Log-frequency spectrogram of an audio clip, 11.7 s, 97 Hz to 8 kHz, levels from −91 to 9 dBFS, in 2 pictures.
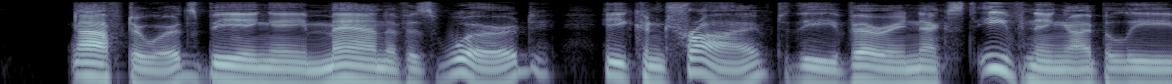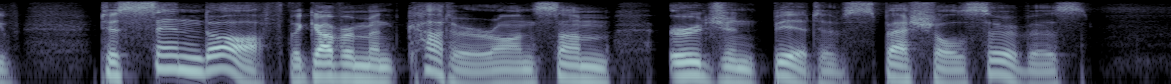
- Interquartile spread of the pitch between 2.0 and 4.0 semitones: No, wide, 5.5 semitones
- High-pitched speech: No, low, 120 Hz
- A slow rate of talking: No, average, 145 wpm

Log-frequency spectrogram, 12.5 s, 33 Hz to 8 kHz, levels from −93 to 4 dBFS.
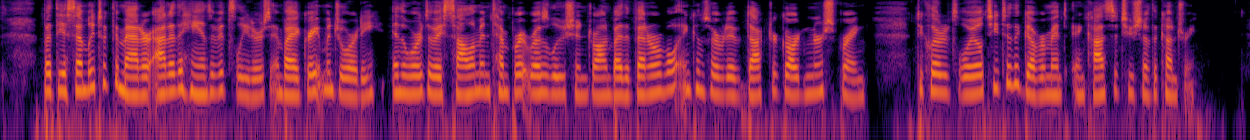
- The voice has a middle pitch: No, high, 205 Hz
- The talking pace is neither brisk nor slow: No, fast, 225 wpm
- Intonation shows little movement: Yes, narrow, 2.1 semitones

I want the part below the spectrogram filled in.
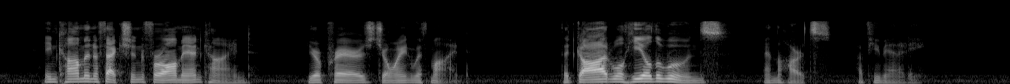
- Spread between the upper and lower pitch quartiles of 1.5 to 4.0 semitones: No, average, 4.8 semitones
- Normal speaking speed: No, slow, 130 wpm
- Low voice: Yes, low, 100 Hz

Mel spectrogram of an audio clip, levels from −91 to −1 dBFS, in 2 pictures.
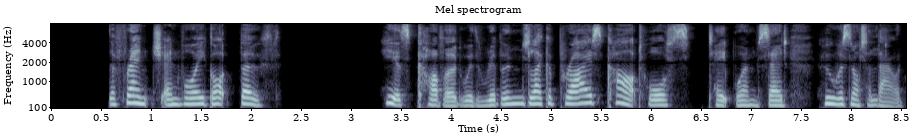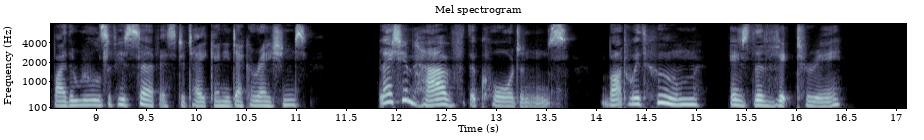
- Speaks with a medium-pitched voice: Yes, medium, 175 Hz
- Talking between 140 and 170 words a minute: Yes, average, 145 wpm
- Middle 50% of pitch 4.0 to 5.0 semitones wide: Yes, average, 4.7 semitones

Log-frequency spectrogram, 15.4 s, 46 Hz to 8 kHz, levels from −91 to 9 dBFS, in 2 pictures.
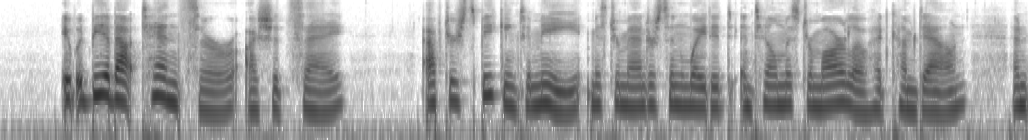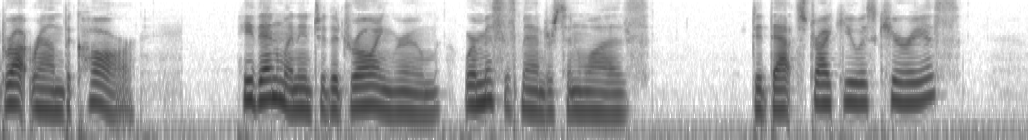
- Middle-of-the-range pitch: Yes, medium, 165 Hz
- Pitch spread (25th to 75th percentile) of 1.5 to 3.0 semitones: No, average, 4.0 semitones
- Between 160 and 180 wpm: Yes, average, 170 wpm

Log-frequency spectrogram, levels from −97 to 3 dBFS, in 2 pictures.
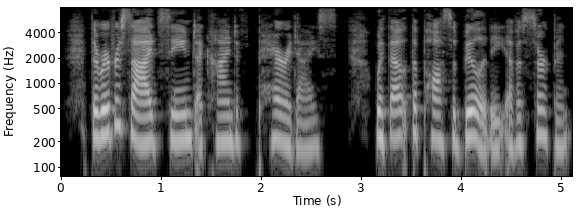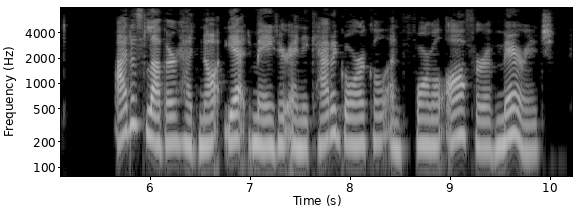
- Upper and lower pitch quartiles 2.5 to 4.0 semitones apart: Yes, average, 3.3 semitones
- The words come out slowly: No, average, 165 wpm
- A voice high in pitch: Yes, high, 200 Hz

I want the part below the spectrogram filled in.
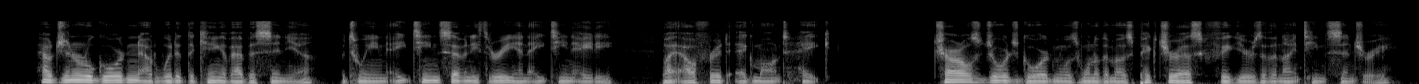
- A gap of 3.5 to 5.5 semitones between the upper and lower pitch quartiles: No, narrow, 2.6 semitones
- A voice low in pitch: Yes, very low, 80 Hz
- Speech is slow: Yes, slow, 125 wpm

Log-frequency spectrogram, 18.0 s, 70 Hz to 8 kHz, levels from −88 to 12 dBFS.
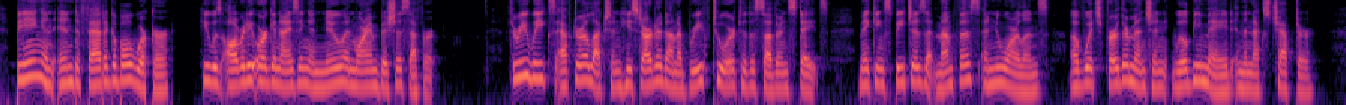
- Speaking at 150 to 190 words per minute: Yes, average, 155 wpm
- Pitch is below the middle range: No, medium, 175 Hz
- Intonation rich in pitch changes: No, average, 4.1 semitones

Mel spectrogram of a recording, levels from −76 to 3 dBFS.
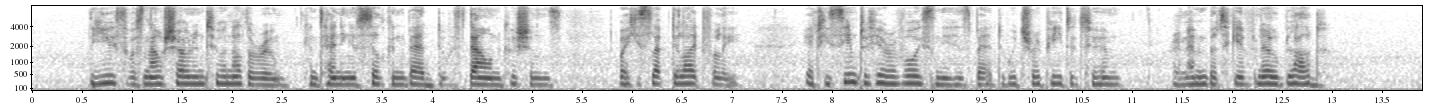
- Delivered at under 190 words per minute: Yes, average, 165 wpm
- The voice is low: No, high, 200 Hz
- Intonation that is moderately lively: No, narrow, 2.1 semitones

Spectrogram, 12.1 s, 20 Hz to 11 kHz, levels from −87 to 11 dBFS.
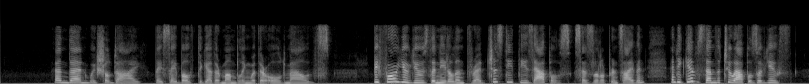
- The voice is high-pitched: Yes, high, 210 Hz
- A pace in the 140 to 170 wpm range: No, average, 190 wpm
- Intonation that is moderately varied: No, wide, 6.4 semitones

